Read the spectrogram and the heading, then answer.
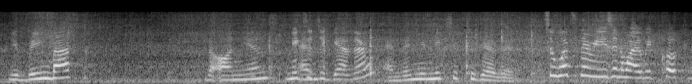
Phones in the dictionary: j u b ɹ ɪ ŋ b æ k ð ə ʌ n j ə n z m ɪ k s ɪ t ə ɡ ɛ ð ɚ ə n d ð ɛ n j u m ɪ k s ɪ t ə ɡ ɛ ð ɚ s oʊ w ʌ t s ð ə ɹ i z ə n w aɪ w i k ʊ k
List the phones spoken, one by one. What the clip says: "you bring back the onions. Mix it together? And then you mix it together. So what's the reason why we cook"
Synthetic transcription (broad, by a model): j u b ɹ ɪ ŋ b æ k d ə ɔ n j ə n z m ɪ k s ɪ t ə ɡ ɛ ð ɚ ə n d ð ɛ n j u m ɪ k s ɪ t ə ɡ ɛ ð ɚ s oʊ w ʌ t s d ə ɹ i z ə n w aɪ w i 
